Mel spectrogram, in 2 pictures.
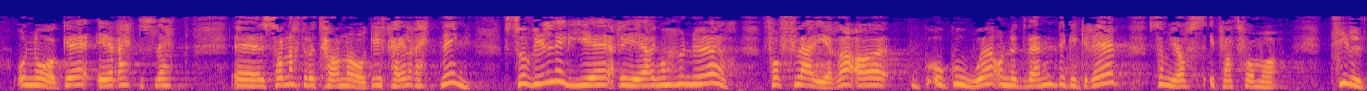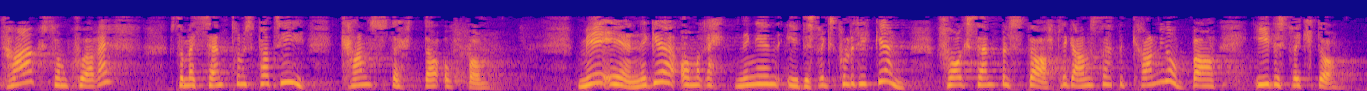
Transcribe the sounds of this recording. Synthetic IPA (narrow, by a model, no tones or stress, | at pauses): ʔɔnoːɡəæɾɛt̪ːɔslɛt̪ː | sɔnːɑt̪d̪ɛt̪ʰɑːʁnɔɾɡəɪfæɪlʁɛt̪nɪŋ | sɔʋɪlɛɡjeːʁɛjeːɾɪŋəɦʉmøːʁfɔʁflæɪʁəʔɑ | ɔɡuːəɔnœd̪ʋɛnd̪ɪɡəɡʁeːbsɔmjøːʁsɪpʰlɑt̪fɔʁmɔ | t̪ʰɪlt̪ʰɑːksɔmkʰoːæʁɛfsɔmɛt̪sɛnt̪ʁʉmspʰɑʁt̪ʰiːkʰɑnst̪œt̪ːɑʔɔpːɔm | mɛeːnɪɡəʔɔmʁɛt̪nɪŋənɪd̪ɪst̪ʁɪkt̪spʰʊlɪt̪ʰɪkːənfɔɾɛksɛmpəlst̪ɑːt̪lɪɡəɑnsɑt̪ːəkʰɑnjɔbːɑʔɪd̪ɪst̪ʁɪkt̪ɔ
